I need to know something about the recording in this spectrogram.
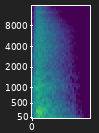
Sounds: Thump

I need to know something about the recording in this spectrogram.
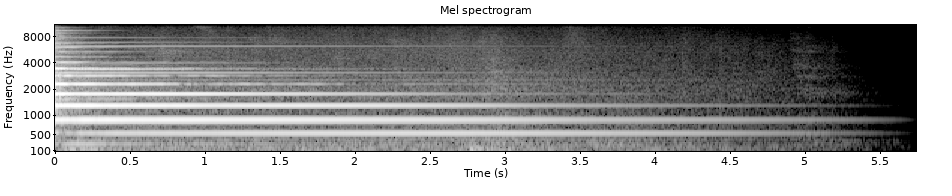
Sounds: Percussion, Musical instrument, Music

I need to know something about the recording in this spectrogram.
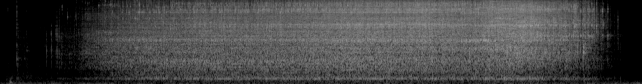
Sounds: Music, Musical instrument, Percussion, Rattle (instrument)

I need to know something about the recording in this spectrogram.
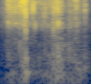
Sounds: crinkling

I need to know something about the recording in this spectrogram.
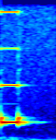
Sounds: home sounds, Microwave oven

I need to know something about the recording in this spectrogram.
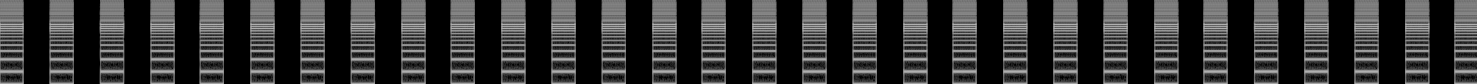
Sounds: Alarm

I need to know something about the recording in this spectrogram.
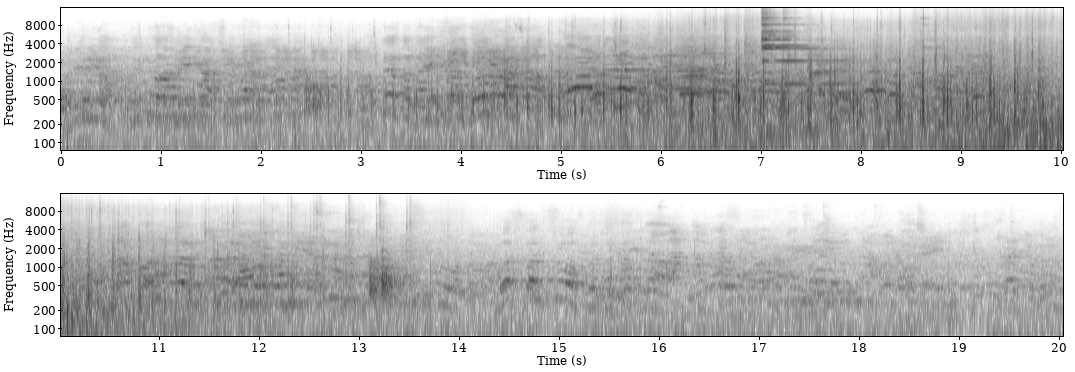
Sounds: livestock, Animal

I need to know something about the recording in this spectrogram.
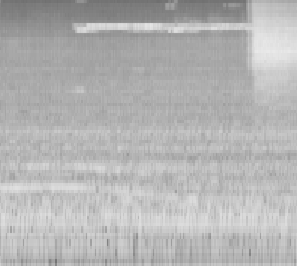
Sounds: Motor vehicle (road), Vehicle, Engine, Bus

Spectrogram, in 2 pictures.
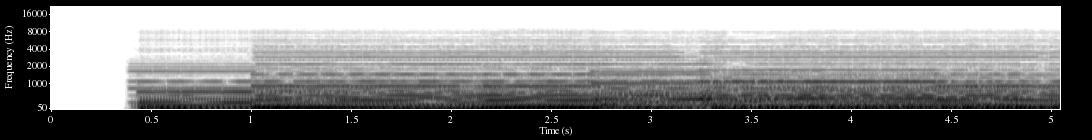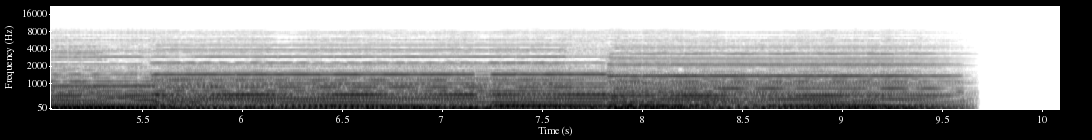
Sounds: Keyboard (musical), Organ, Musical instrument, Music

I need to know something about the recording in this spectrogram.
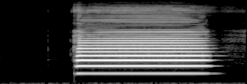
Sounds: Music, Musical instrument, woodwind instrument

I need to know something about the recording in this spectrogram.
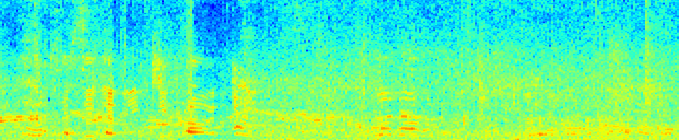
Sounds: Laughter, Human voice

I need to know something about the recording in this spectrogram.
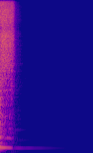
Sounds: Snare drum, Percussion, Drum, Music, Musical instrument

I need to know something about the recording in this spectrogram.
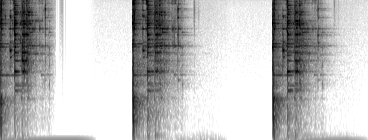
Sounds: Shatter, Glass

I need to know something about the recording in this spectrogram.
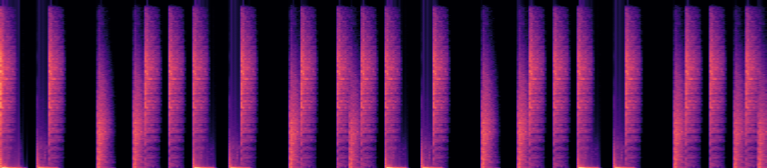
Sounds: Snare drum, Percussion, Drum, Drum kit, Musical instrument, Music

